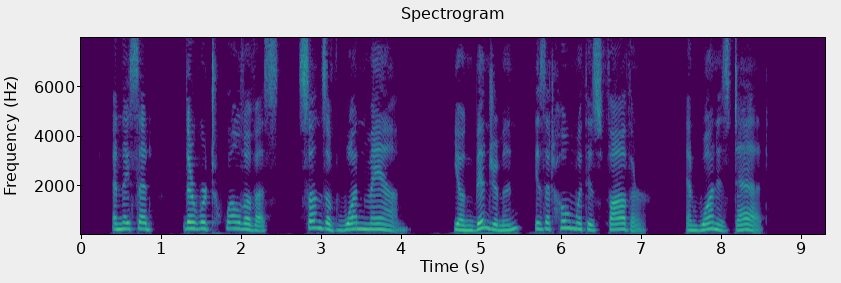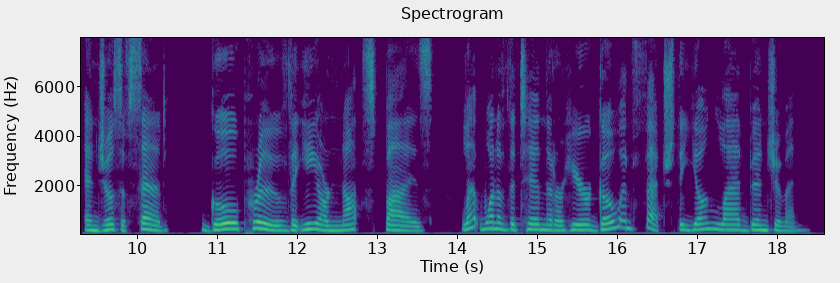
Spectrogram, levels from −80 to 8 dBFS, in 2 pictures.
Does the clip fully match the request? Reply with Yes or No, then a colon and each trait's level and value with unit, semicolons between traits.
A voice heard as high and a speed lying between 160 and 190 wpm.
Yes: high, 220 Hz; average, 175 wpm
